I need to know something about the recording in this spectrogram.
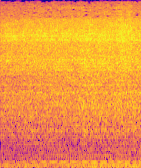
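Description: Steady background hiss with a faint low hum and no distinct sound events: outdoor ambience under a public-address system.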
